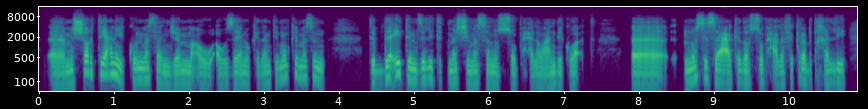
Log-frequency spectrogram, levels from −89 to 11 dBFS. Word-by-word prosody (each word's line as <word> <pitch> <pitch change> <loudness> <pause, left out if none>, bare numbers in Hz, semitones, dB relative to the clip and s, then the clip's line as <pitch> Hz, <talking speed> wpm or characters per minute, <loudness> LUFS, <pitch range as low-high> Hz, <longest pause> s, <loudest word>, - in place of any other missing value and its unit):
آآ 90 0 +2
مش 100 +2 +4
شرط 190 -2 +5
يعني 170 -2 +4
يكون 120 +1 -3
مثلًا 115 -6 -2
Gym 100 +1 -2
أو 90 -1 -2
أوزان 95 +2 -2
وكده، 90 +1 -8
أنتِ 100 +6 -7
ممكن 145 +5 -5
مثلًا 135 -4 -3 0.6
تبدئي 135 - +2
تنزلي 125 - -1
تتمشي 110 -3 0
مثلًا 100 -1 -3
الصبح 90 +1 -2
لو 90 - -4
عندِك 90 +1 -3
وقت، - - -3 0.5
آآ 90 -1 +4 0.3
نُص 125 +5 +2
ساعة 110 -5 +6
كده 105 +2 -3
الصبح - - -2
على - - 0
فكرة - - -3
بتخلي 105 0 -5
105 Hz, 160 wpm, -25 LUFS, 95-125 Hz, 0.6 s, ساعة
